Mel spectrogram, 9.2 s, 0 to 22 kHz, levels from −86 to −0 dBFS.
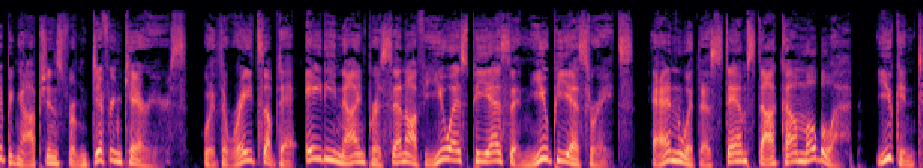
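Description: At 6.75 s, just before "with the", a bit error spike: one flipped bit in a single sample jumps to about -18 dBFS, heard as a sharp broadband tick.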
